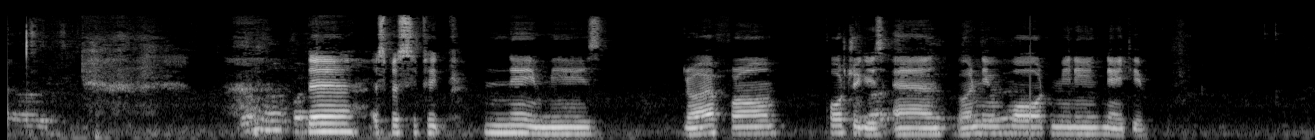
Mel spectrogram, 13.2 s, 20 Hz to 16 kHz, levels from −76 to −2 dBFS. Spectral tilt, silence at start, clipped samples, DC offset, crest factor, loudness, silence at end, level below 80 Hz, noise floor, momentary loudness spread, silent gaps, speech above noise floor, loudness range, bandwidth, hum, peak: -4.5 dB/octave; 0.05 s; under 0.1%; under 0.1%; 22 dB; -21 LUFS; 1.7 s; -54 dBFS; -57 dBFS; 17 LU; none; 36 dB; 6 LU; 11.5 kHz; none; 0 dBFS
